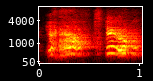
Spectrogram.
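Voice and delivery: high-pitched imitated demand; hammed-up, high insistence; mock insistence. Acted insistence in retold exchange.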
